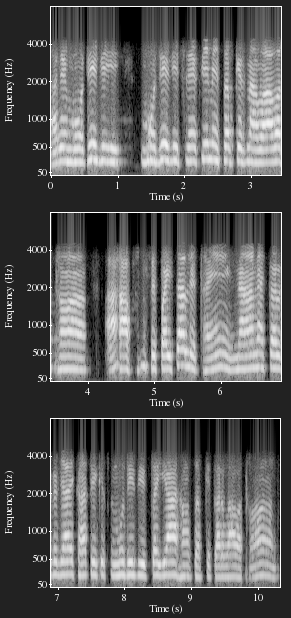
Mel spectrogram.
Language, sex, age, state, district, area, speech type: Hindi, female, 60+, Uttar Pradesh, Mau, rural, conversation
